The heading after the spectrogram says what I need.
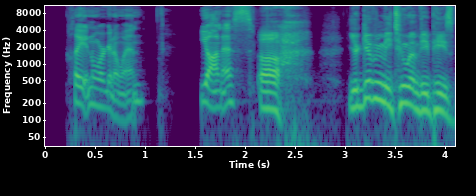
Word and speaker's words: Giannis: So you're going Jokic and Giannis. Yep. The soft J and the soft G.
